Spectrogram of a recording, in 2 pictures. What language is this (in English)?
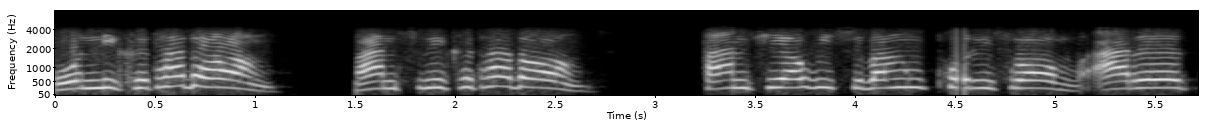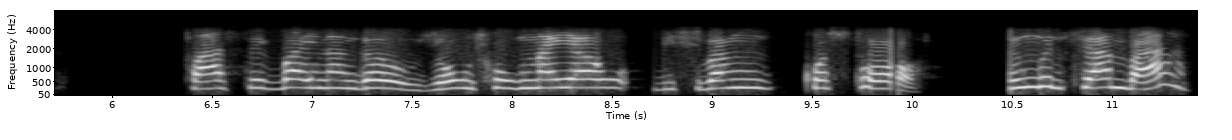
Bodo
